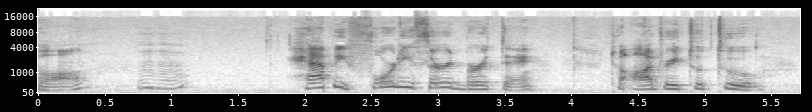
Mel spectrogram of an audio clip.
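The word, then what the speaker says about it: Audrey Tautou: happy 43rd birthday to audrey tutu or as americans say audrey tattoo audrey chateau to tell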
